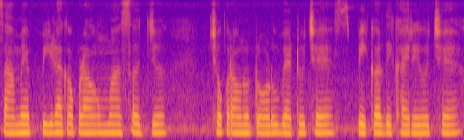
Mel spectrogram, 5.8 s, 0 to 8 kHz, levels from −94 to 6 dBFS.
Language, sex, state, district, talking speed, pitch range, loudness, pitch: Gujarati, female, Gujarat, Valsad, 125 wpm, 175-180 Hz, -17 LUFS, 175 Hz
